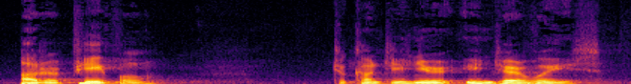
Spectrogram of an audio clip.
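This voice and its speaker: A man speaks with a Maritime Canadian accent. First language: Mi'kmaq. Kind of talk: ceremonial welcome. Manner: halting.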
